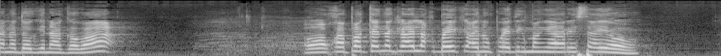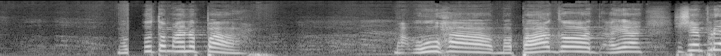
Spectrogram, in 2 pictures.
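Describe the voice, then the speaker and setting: A woman's voice: very high voice, a bit bright. A Filipina woman with a Filipino accent preaching a sermon in church, telling a Bible story and asking the congregation questions.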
